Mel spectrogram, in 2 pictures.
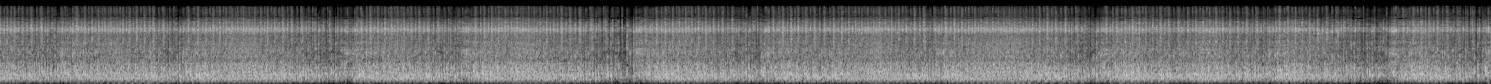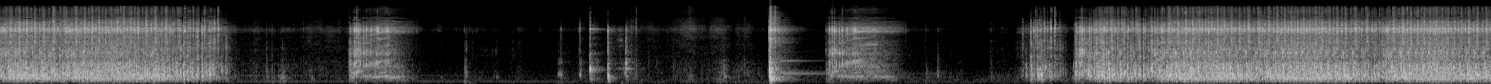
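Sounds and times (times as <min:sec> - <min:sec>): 
sewing machine: 0:00.0 - 0:17.3, 0:18.4 - 0:19.1, 0:23.2 - 0:24.0, 0:25.1 - 0:29.8.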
